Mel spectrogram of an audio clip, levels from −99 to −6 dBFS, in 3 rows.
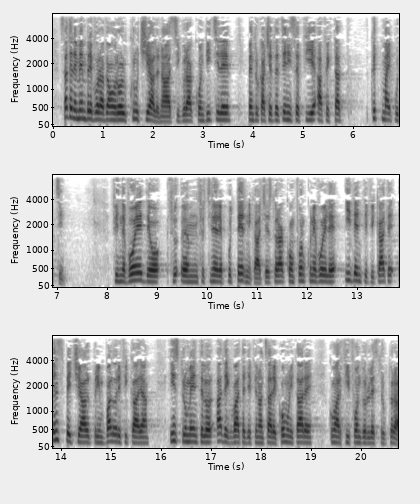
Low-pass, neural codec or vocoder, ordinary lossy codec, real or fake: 7.2 kHz; none; none; real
